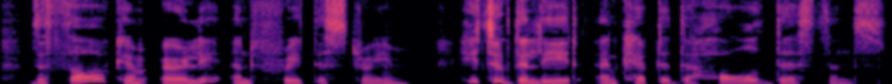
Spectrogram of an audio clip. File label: clean speech reference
